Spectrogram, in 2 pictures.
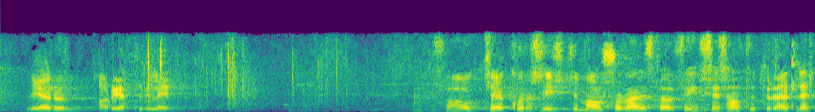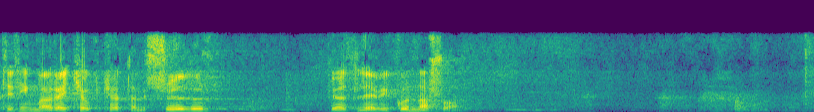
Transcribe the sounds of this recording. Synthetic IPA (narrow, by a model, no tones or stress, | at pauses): vɛːɾʏmawrjaht̪ɾɪleːjt | θawt̪ʰɛːkʰːʏɾasiːsʏ̥t̪ɪmawlsɔɾajðɪst̪aːðɾfinsɪnsawt̪ʰɪt̪ʏɾʔɛ̰t̪lɛft̪ɪθiŋmaɾejcʰːawkʏ̥cʰœlt̪amɛð̥sʏːðʏɾ̥ | pjœt̪lɛ̰vikʏnːa̰sɔ̰n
